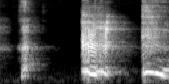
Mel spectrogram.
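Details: A woman with a lingering allergy-related cough from blooming trees clears her throat in three quick, rough bursts, a small one then two stronger ones, during a live broadcast.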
